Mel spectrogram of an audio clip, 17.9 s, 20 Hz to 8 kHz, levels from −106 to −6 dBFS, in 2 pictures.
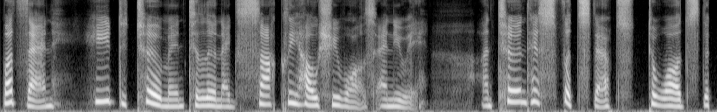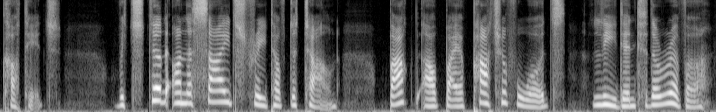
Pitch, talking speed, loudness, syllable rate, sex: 210 Hz, 125 wpm, -21 LUFS, 3.6 syllables/s, female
